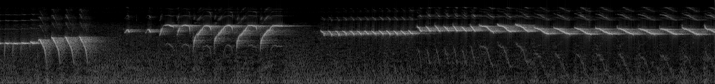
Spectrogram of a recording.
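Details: Yellow canary singing: a rapid series of descending chirps, then a clipped tour of downward-sweeping notes, then a long fast even trill of bright high notes.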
